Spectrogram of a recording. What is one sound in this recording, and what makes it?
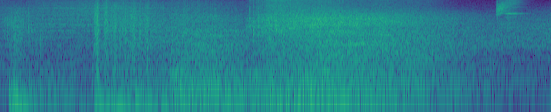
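A huge beast roars loudly.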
